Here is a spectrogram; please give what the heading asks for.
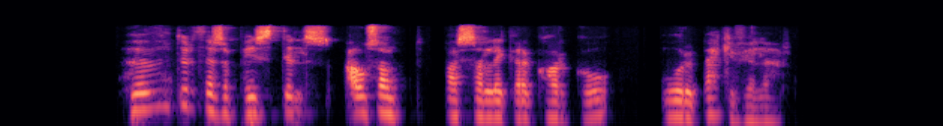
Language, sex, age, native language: Icelandic, female, 30-39, Icelandic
